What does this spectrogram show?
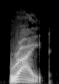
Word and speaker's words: write: Write the W is silent.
